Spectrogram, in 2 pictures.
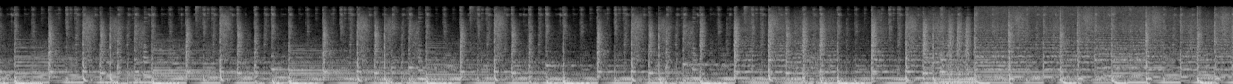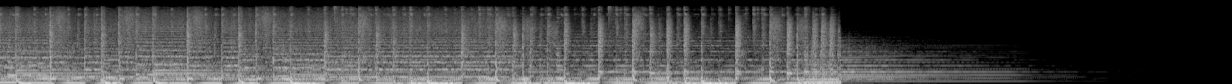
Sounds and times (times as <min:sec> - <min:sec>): Music: 0:00.0 - 0:24.0.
